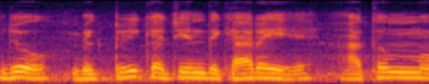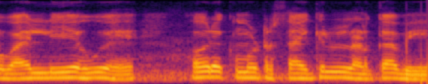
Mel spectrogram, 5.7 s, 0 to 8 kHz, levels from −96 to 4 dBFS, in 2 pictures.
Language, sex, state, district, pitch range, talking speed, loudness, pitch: Hindi, male, Bihar, West Champaran, 130-150 Hz, 200 wpm, -14 LUFS, 140 Hz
